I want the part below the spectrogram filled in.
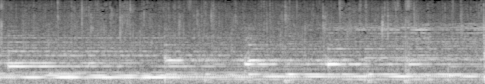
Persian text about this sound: نم نم بارون.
